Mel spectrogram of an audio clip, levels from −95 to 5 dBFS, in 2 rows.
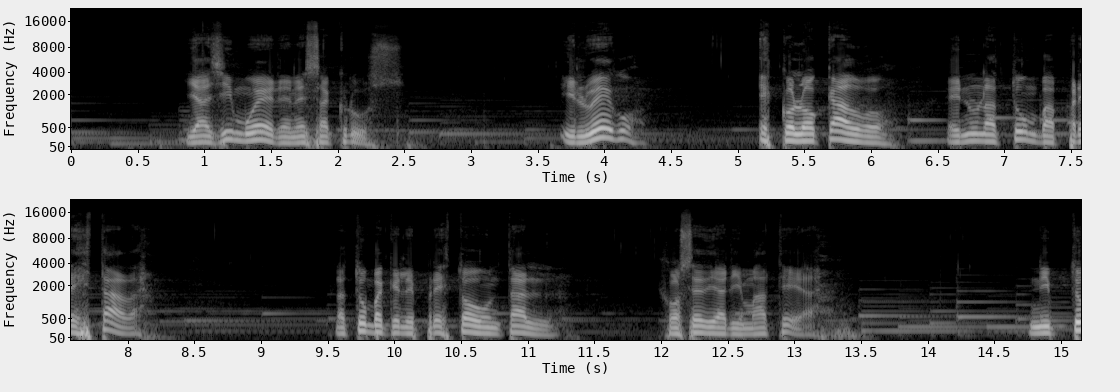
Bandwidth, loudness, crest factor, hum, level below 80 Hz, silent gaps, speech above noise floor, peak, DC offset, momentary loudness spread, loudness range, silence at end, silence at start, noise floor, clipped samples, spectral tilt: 14.5 kHz; -33 LUFS; 22 dB; none; -56 dBFS; none; 41 dB; -12 dBFS; under 0.1%; 24 LU; 6 LU; 0 s; 0.85 s; -73 dBFS; under 0.1%; -7.5 dB/octave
